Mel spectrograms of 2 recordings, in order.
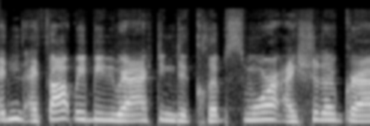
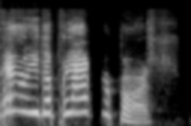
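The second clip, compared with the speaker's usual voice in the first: very high, shrill cartoon villain voice. After trying other voices, the speaker shows off a Doctor Doofenshmirtz impression. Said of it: "My Doctor Doofenshmirtz is pretty good though".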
